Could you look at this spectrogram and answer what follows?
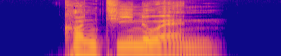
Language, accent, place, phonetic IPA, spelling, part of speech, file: German, Germany, Berlin, [ˌkɔnˈtiːnuən], Kontinuen, noun, De-Kontinuen.ogg
- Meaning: plural of Kontinuum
